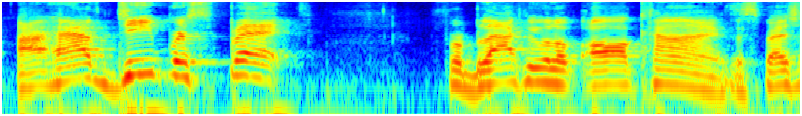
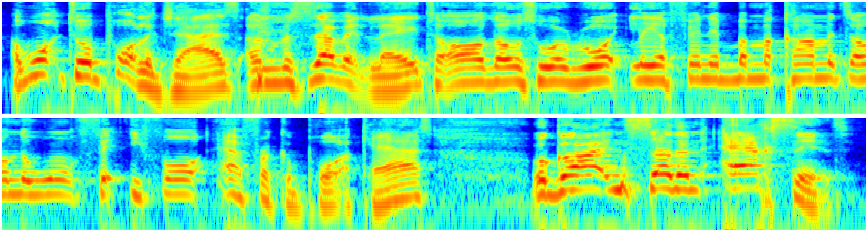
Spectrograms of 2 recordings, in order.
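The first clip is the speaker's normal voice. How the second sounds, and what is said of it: Put-on British accent. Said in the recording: “I should have been doing this in a British accent the whole time.”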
